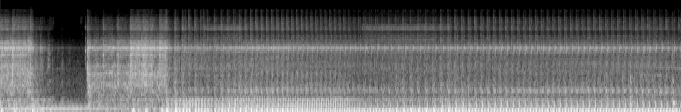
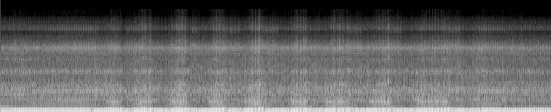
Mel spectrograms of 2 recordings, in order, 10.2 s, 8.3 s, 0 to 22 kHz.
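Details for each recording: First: 1973 BMW R75/5 motorcycle, unrun since 2015, with non-original carburetors, on a cold electric start: it cranks about two seconds, then stumbles into an uneven beat. It misfires and is missing on one cylinder; the cause is not yet found. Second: 1973 BMW R75/5 boxer twin, unused since 2015, idling with a spark plug wire loosened to widen the gap over a suspected fouled plug; old oil: steady even low thrum with regular pulse, no misses, running well.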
